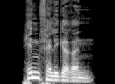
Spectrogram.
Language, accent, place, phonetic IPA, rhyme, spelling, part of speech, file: German, Germany, Berlin, [ˈhɪnˌfɛlɪɡəʁən], -ɪnfɛlɪɡəʁən, hinfälligeren, adjective, De-hinfälligeren.ogg
- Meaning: inflection of hinfällig: 1. strong genitive masculine/neuter singular comparative degree 2. weak/mixed genitive/dative all-gender singular comparative degree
